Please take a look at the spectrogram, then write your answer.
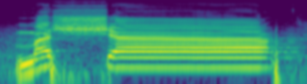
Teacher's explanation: شین کو سخت کیا اور مد کی وجہ سے کھینچا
